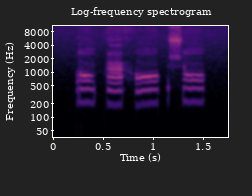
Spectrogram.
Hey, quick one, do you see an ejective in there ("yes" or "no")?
no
